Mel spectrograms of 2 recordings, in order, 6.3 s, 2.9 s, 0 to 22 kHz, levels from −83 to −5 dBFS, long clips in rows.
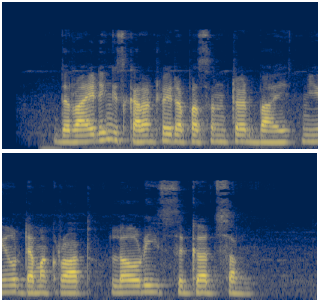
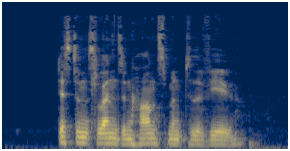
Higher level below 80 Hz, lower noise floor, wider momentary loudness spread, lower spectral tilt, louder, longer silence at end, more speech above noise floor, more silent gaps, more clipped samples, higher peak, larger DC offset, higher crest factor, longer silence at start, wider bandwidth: second, -64 dBFS vs -54 dBFS; second, -51 dBFS vs -68 dBFS; about the same, 9 LU vs 9 LU; first, -6.5 dB/octave vs -4.5 dB/octave; first, -21 LUFS vs -25 LUFS; first, 0.65 s vs 0.35 s; second, 30 dB vs 44 dB; neither; neither; first, -2 dBFS vs -6 dBFS; neither; about the same, 20 dB vs 20 dB; about the same, 0.5 s vs 0.55 s; second, 11.5 kHz vs 16.5 kHz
